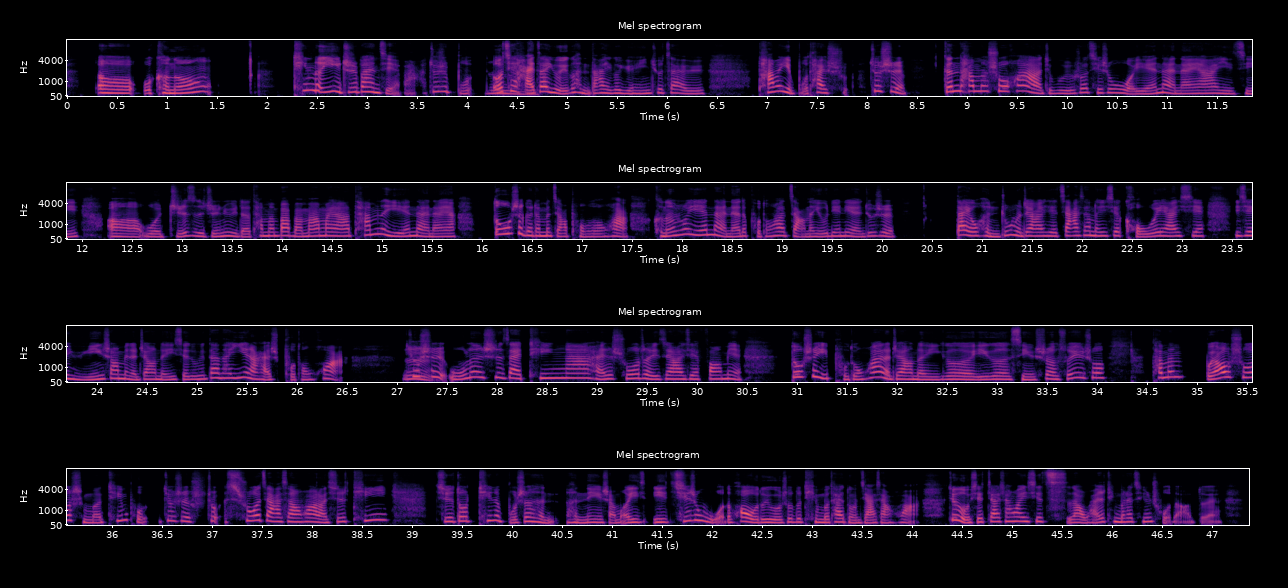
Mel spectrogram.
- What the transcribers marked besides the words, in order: tsk; other background noise; lip smack
- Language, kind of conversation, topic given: Chinese, podcast, 你会怎样教下一代家乡话？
